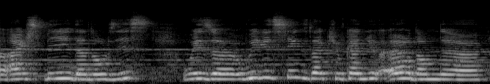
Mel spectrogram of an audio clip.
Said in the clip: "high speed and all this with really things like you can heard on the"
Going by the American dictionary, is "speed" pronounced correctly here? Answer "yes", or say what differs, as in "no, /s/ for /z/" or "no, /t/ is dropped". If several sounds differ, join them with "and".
no, /b/ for /p/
